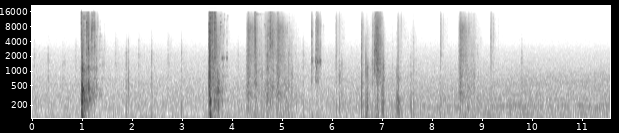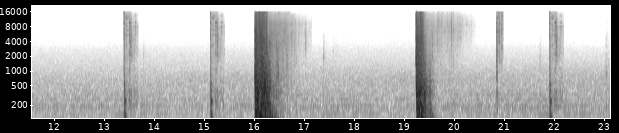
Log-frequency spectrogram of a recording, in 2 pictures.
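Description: Items are picked up with short clicks and rustles.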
